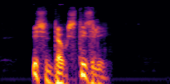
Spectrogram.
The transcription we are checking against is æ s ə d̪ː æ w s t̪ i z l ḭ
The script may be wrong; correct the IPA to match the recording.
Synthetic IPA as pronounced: i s ə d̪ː æ w s t̪ i z l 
